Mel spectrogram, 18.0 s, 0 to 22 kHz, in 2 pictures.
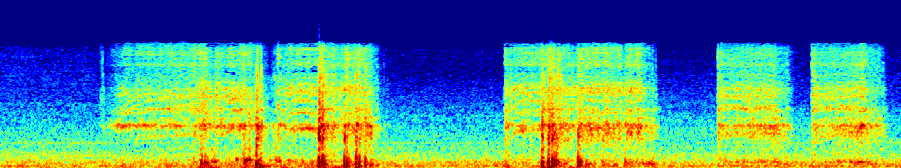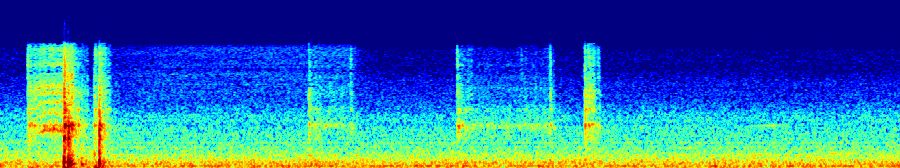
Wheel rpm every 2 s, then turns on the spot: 40, 80, 60, 50, 50, 0, 10, 10, 0.
none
